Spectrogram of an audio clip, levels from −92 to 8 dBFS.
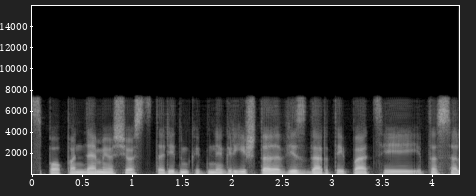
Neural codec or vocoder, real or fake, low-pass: codec, 16 kHz, 0.3 kbps, FocalCodec; fake; 7.2 kHz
